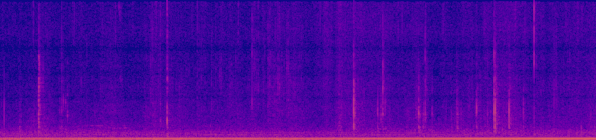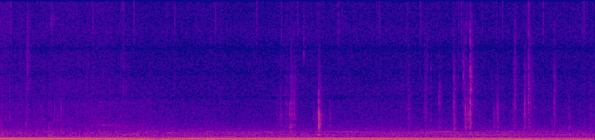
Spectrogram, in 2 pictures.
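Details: Steady low electrical hum under soft scattered taps and clicks, like footsteps or handling, with no animal voice present.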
